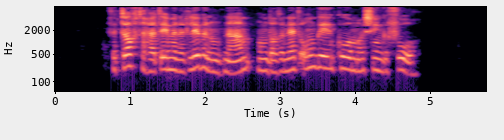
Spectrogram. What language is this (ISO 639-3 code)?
fry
